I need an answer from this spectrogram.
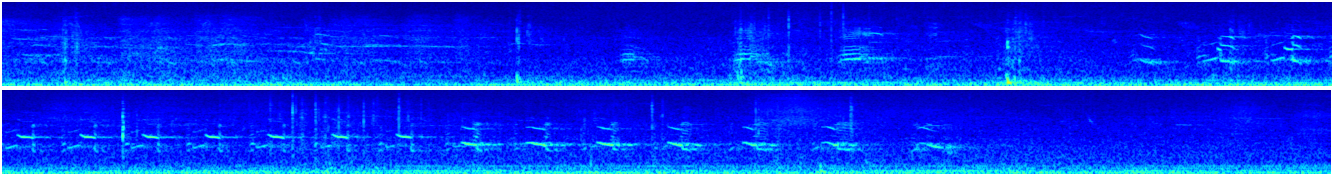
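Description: Birds calling in long runs of short, quickly repeated notes over a steady low hum, with a single sharp knock about five seconds in.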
